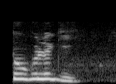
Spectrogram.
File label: "tuglgi", moore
